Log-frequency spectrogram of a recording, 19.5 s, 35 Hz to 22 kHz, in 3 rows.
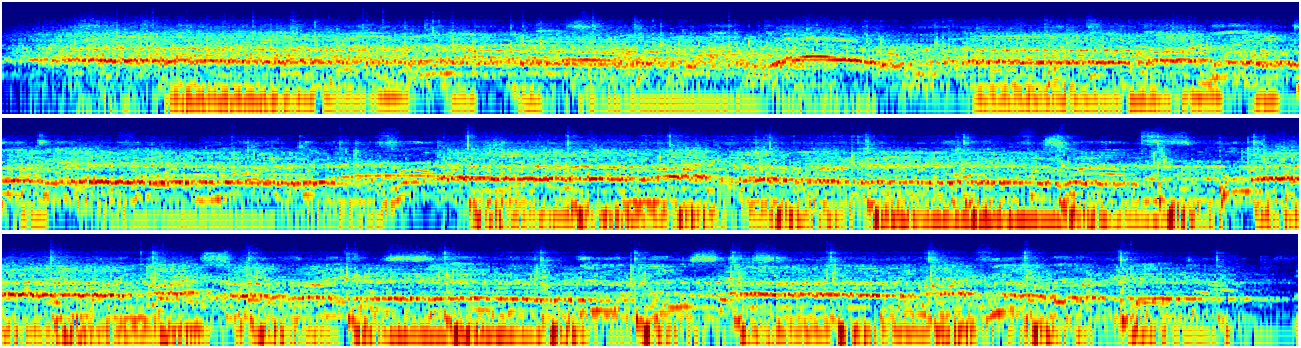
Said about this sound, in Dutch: Ik wil daar even naar eh, luisteren. Je hoort hier 400 man die helemaal losgaan naar je winnende pijl in de WK-finale tegen Michael Smit.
